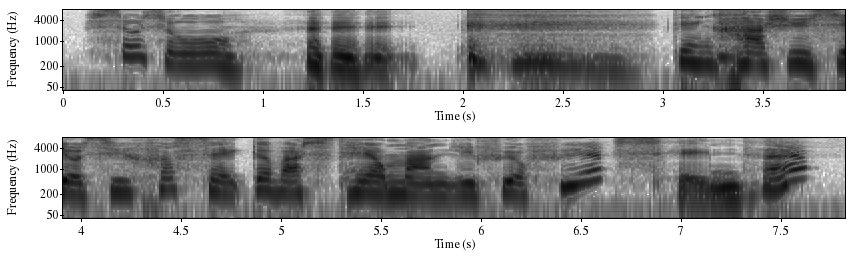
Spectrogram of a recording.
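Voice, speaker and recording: A woman puts on a character voice at a fairly high pitch. Her pitch swings very widely, and she leaves long, frequent pauses. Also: fairly slow pace. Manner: mocking, sneering, disbelieving.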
